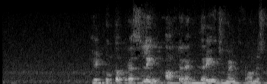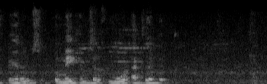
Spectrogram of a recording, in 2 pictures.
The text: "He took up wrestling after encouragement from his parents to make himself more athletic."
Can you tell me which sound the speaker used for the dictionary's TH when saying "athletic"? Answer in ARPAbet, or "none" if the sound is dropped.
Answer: T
